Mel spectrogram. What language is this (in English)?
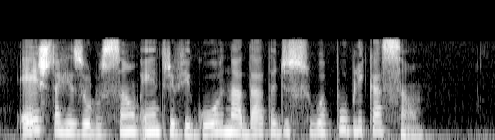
Portuguese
